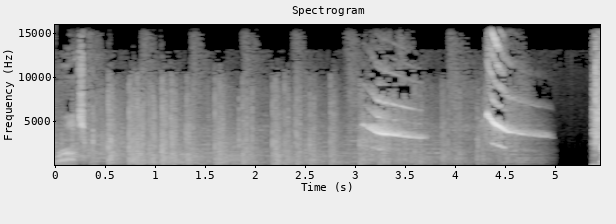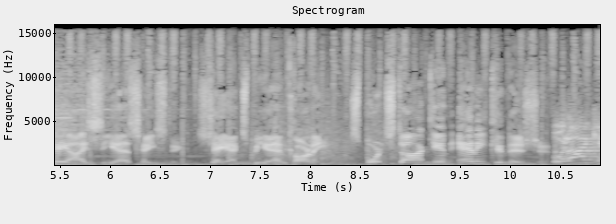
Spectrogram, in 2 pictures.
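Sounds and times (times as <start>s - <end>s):
speech: 0.0s - 1.5s, 5.4s - 10.8s
fireworks popping and banging: 0.0s - 5.0s
shrill whistling rockets sweeping downward in pitch: 0.4s - 5.0s.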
